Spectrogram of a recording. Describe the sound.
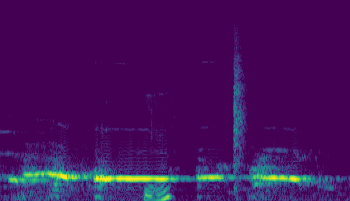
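A voice imitates a mourning dove's cooing, drawing out long, low, wavering hoots, with a short breathy rush of noise near the end.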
